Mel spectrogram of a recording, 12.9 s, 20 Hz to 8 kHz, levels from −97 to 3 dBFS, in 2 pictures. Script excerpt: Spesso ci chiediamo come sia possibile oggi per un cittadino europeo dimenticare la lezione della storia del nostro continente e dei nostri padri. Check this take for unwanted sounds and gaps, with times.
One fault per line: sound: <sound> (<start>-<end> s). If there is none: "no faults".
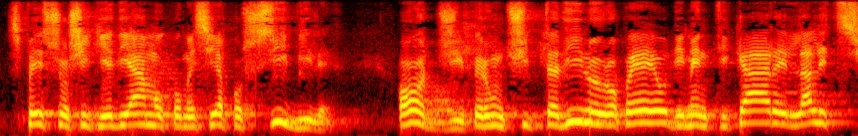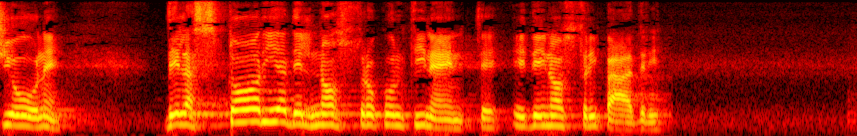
no faults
